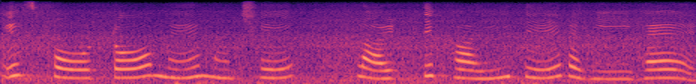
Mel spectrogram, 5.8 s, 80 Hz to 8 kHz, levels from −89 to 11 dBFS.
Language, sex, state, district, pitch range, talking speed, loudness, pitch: Hindi, female, Madhya Pradesh, Umaria, 285-335 Hz, 95 wpm, -16 LUFS, 300 Hz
